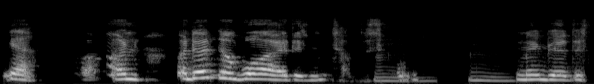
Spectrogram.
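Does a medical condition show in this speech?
Yes: cerebral palsy; born medically dead, mild walking wobble.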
